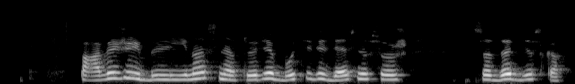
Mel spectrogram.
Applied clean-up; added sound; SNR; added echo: none; none; none; none.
